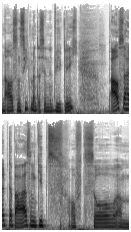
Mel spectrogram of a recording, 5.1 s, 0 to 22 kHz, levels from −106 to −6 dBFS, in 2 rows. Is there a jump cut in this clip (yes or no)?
no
